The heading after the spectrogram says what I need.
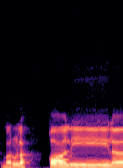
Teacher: hukumnya ikhfa yang isti'la, dibacakan dengan tebal, ya, kerana qaf merupakan huruf isti'la. Samanang, dua harakat, barulah qalila.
